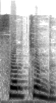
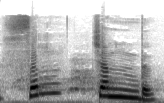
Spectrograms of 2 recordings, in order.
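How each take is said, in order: First: Said in the usual way. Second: सरचंद stretched very slowly; drawn-out word. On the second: Shown as a demonstration. Teacher drags out सरचंद slowly so students memorise it.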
